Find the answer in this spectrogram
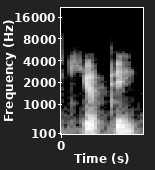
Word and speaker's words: Qt: Jadi contoh ya misalkan dulu ada teman dia kerja di Qt tahu ya kalau teman-teman Linux Qt bacanya Qt ya dari Trolltech dari perusahaan Norwegia itu.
